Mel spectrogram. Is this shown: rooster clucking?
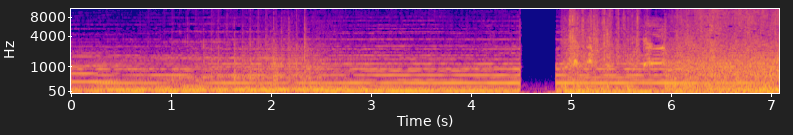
yes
